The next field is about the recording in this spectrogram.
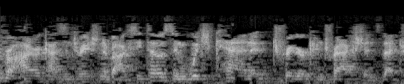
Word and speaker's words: oxytocin: oxytocin. And the result of that, am I pronouncing that right? I hope I got the chemical name right. No, I'm not. Oxytocin, thank you.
